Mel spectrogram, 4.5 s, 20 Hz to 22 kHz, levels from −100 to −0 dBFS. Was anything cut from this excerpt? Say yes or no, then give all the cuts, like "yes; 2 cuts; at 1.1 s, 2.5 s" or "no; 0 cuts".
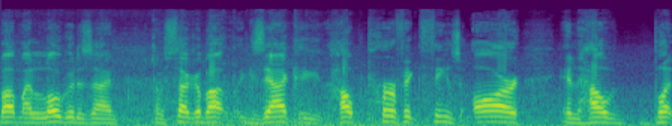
no; 0 cuts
